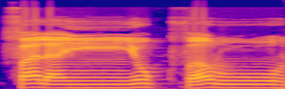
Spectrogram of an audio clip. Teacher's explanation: را کو موٹا کرنا ہے، واو مدہ ہے، ایک الف کے برابر کھینچنا ہے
